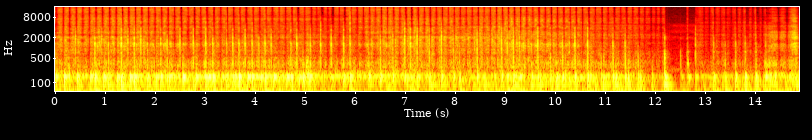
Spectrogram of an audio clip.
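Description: A colored pencil tip hatches and scratches across the light wood lid of a small hinged, coffin-shaped wooden box held flat on a table. The result is a steady stream of quick, irregular rubbing and scraping strokes over a dense low rumble, with a short dip near the twelfth second before the scratching resumes.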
